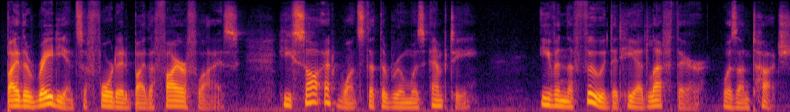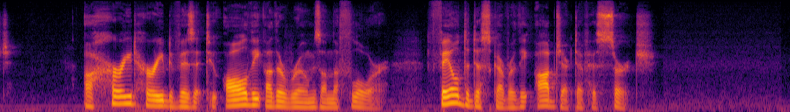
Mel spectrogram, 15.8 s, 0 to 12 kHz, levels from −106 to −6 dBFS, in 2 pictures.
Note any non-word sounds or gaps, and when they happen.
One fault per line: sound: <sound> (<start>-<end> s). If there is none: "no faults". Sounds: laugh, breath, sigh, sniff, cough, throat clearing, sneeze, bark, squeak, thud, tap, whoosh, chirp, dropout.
no faults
